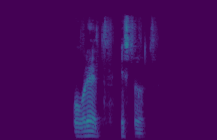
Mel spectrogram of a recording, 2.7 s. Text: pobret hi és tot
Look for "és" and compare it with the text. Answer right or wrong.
right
